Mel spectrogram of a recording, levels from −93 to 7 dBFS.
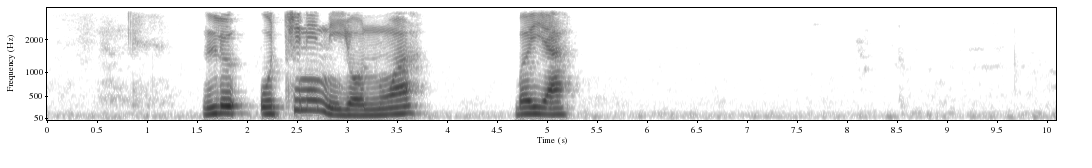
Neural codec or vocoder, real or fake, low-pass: none; real; 3.6 kHz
